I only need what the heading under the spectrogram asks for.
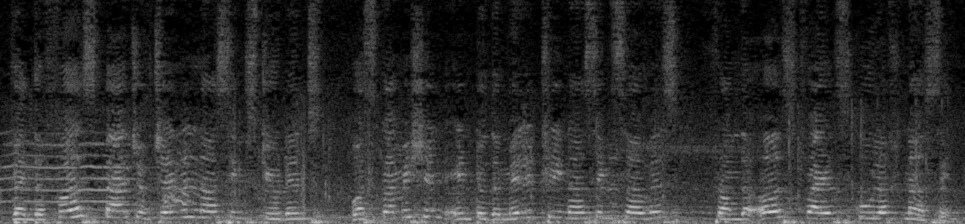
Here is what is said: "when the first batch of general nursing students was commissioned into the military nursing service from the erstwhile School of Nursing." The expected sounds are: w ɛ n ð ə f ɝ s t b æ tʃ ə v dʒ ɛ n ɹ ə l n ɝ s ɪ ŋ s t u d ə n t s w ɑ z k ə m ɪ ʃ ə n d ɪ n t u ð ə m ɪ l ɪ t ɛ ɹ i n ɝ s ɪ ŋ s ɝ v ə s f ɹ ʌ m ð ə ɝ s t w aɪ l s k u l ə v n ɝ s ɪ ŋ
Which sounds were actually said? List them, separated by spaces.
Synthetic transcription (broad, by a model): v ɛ n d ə f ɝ s t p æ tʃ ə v dʒ ɛ n ɹ ə l n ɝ s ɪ ŋ s t u d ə n t s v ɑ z k ə m ɪ ʃ ə n d ɪ n t u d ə m ɪ l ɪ t ɹ i n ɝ s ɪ ŋ s ɝ v ə s f ɹ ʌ m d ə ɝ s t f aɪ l s k u l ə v n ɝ s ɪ ŋ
